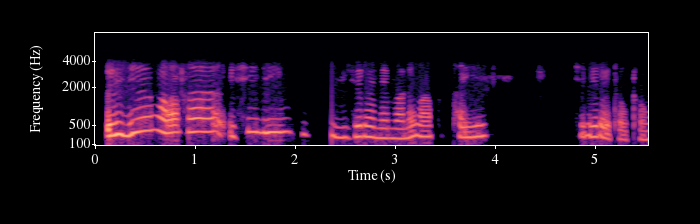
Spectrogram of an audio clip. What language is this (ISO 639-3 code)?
brx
